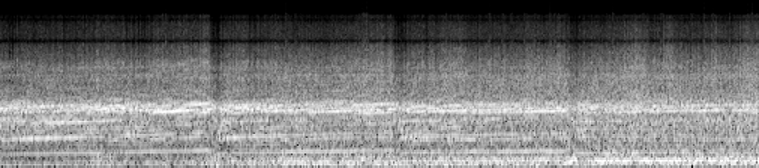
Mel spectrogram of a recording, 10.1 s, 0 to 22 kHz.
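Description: Suzuki GSX-R 750 K6's inline-four engine at full throttle, accelerating hard: the pitch climbs steadily in each gear and drops at each of several quick upshifts, about every two seconds, over a steady rush of wind noise.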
